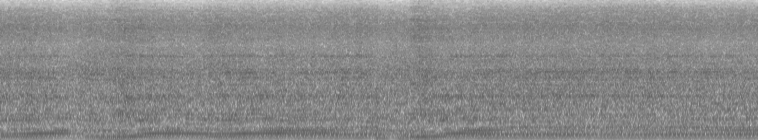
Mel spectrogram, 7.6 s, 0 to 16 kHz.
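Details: Freshly rebuilt CJ5 snowblower Jeep F-head four-cylinder during break-in, original cam, revs kept up and fluctuated to seat rings: steady even run with smooth rpm swings, no knocks or ticks; normal running.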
